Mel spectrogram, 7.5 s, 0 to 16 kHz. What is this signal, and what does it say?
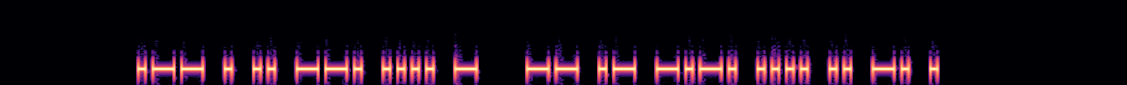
Morse code, heard as a keyed tone, about 26 wpm, 700 Hz. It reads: WEIGHT MACHINE
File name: practice / 25wpm / Difficult Words - Speed-Racing with Hints - 25wpm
